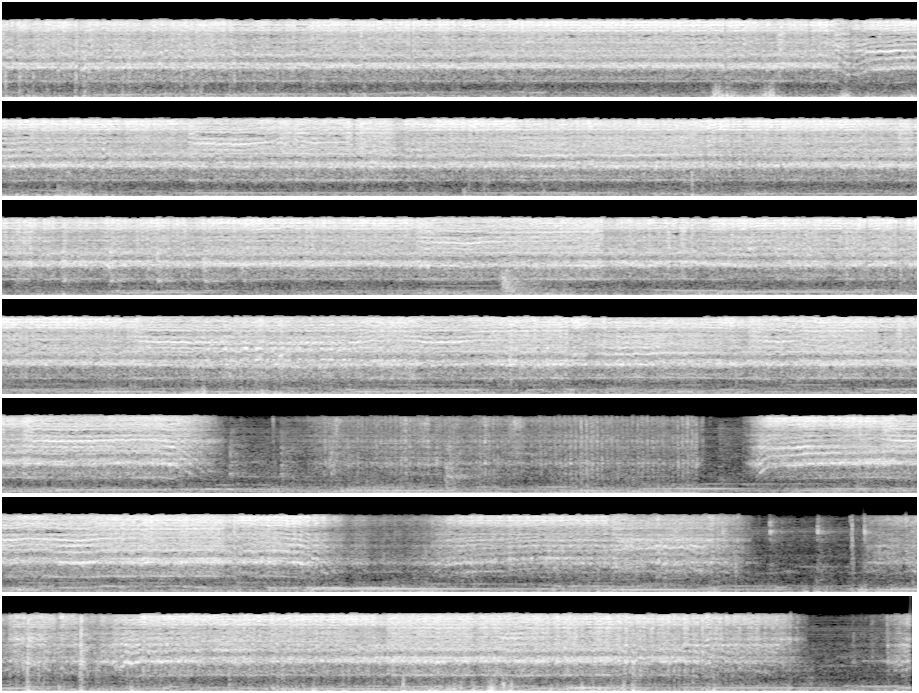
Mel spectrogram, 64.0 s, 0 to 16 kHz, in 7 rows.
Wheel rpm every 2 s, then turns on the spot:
170, 170, 170, 170, 160, 170, 170, 170, 170, 160, 170, 160, 170, 170, 160, 160, 170, 160, 160, 40, 30, 20, 140, 160, 100, 110, 50, 60, 150, 170, 160, 60.
40-44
